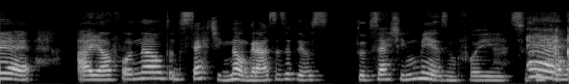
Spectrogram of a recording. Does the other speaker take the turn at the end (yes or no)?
yes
